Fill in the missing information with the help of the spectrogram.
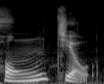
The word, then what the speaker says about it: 红酒: So it's 红酒. – 我要红酒. – 对. Yes. Oh, exactly a nice pronunciation.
